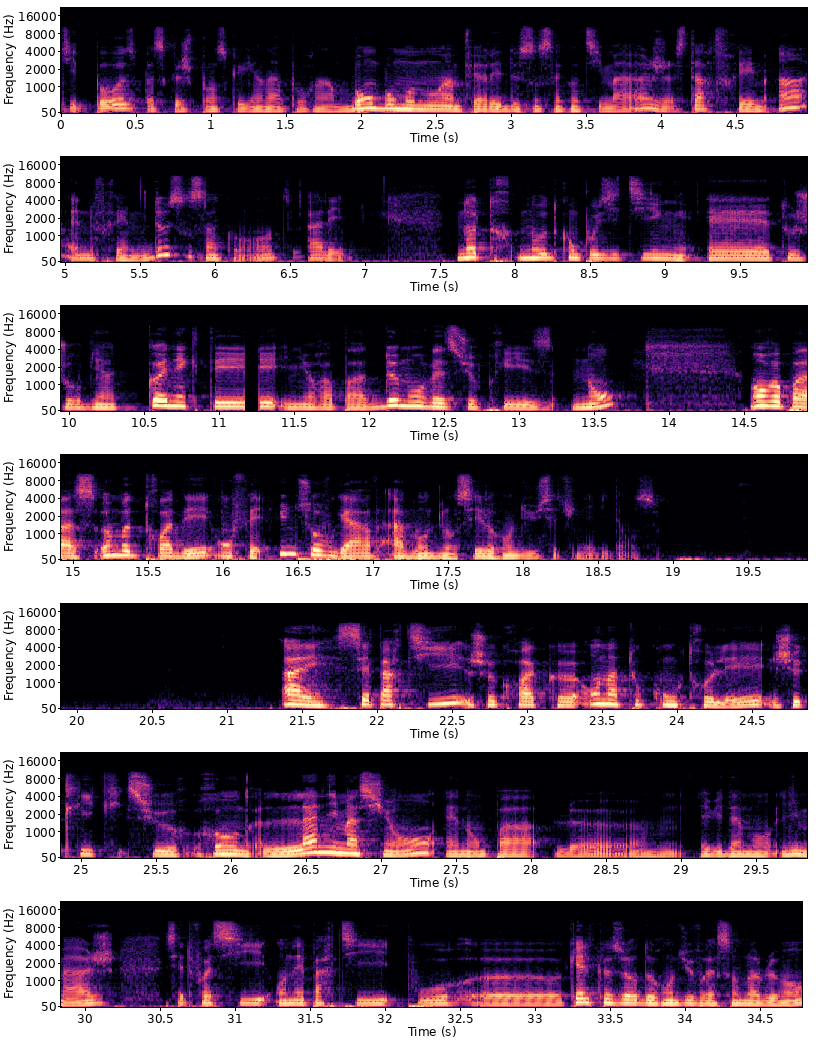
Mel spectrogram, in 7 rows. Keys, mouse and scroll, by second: 6.1 click, 12.5 click.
